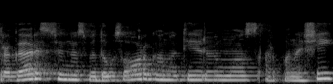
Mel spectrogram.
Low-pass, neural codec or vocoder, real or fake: 7.2 kHz; none; real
